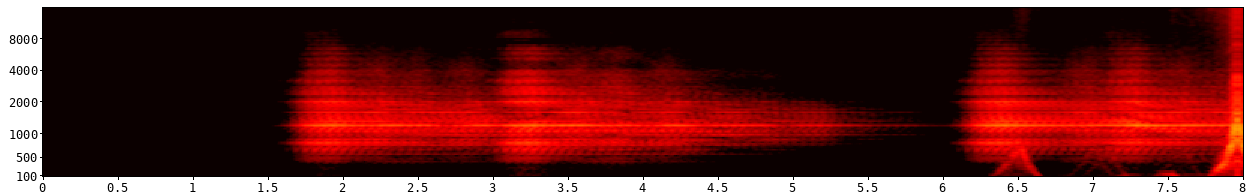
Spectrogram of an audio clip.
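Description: Synthesizer music in the style of late-'70s to early-'80s European horror electronica: a sustained chord swells in about two seconds in, pulses again and fades away, then a second chord enters with a deep bass drone and sliding pitch sweeps near the end.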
